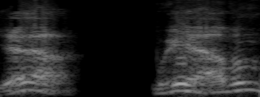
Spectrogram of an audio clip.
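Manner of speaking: rough-edged, gruff voice. Retelling a phone call to a store, the man answering: gruff voice. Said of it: "this gruff voice goes".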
